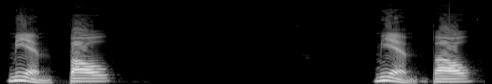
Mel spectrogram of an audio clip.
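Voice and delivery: 面包 with 面 falling sharply and 包 held high and level; fourth plus first tone. Shown as a demonstration. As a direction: drop 面, then bounce up to a long flat 包. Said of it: "ending first tone is high and flat".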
